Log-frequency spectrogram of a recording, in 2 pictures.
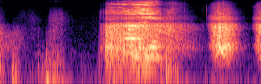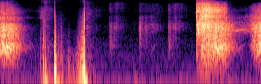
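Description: Short whooshing bursts of magic come and go.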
